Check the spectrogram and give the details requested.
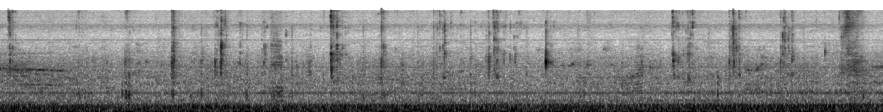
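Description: Faint chewing and soft mouth clicks of a person eating fish picked off the bone by hand, scattered irregularly over a low steady hum.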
